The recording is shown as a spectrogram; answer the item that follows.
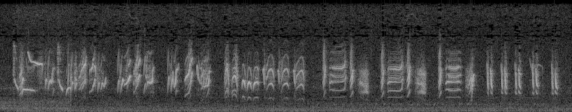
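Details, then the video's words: Eurasian reed warbler singing in a reed bed, a song that includes mimicry of other birds: a slow, scratchy chatter of short grating notes, some repeated in pairs or triplets, delivered steadily with tiny gaps. "Eurasian Reed Warbler Song | Acrocephalus scirpaceus Singing"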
